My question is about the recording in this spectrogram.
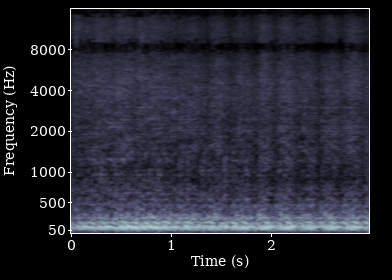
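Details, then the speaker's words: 1956 Chevy with twin-turbo LS and Holley Terminator X, first start: deep steady V8 idle with a slightly soft loping beat, no knocks; timing sounds a little lazy, idling at about 15 degrees, needs tuning. "sounds all right sounds like the timing is a little lazy but it's Idols at like 15 degrees"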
